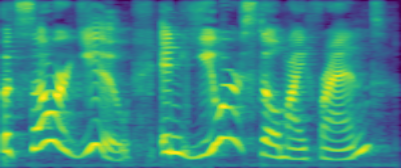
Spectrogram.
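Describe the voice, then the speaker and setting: A woman reading a children's storybook as an earnest, excitable young boy, sincere and emphatic. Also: sits high, unhurried, heavily acted. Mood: matter-of-fact. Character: earnest, excitable young boy who loves his pet. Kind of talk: children's storybook read-aloud.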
